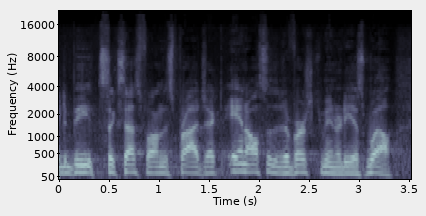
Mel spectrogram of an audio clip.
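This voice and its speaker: A man talks with ordinary pitch variation. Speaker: procurement director at industry event. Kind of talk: conference presentation. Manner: loud. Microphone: no microphone, speaking unamplified.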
